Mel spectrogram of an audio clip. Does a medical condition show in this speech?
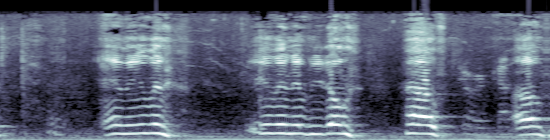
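Yes: cerebral palsy.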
